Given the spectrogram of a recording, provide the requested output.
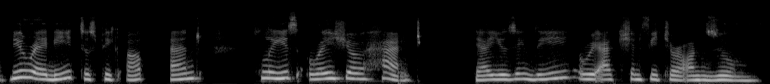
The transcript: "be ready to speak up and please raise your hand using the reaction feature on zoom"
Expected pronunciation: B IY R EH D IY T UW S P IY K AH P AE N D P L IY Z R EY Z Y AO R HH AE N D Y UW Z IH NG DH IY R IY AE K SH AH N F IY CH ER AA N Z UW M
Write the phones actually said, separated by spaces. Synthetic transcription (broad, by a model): B IY R EH D IY T UW S P IY K AH P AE N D P L IY Z R EY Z Y AO R HH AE N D Y UW Z IH NG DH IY R IY AE K SH AH N F IY CH ER AA N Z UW M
